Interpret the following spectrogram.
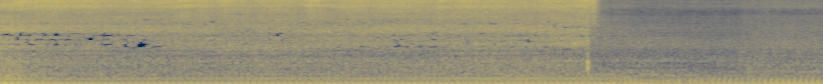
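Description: A foam cannon on a pressure washer spraying soap foam in a steady hiss for about four and a half seconds, then cutting off abruptly. Underneath, a small engine keeps running steadily.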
